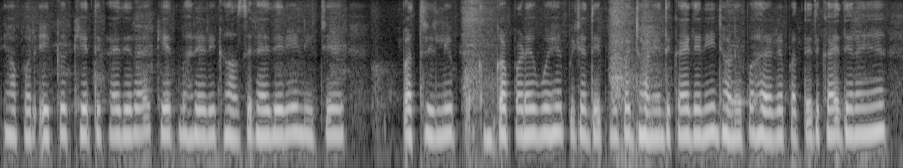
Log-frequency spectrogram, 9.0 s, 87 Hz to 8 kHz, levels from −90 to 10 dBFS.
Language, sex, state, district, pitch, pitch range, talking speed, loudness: Hindi, female, Rajasthan, Churu, 210 Hz, 205-215 Hz, 265 wpm, -18 LUFS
